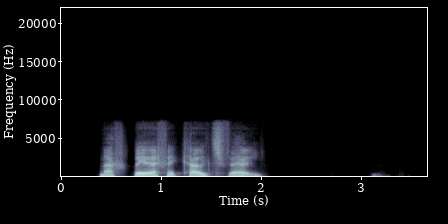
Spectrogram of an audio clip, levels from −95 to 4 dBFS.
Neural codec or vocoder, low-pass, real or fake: codec, 16 kHz, 0.5 kbps, FreqCodec, larger model; 7.2 kHz; fake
